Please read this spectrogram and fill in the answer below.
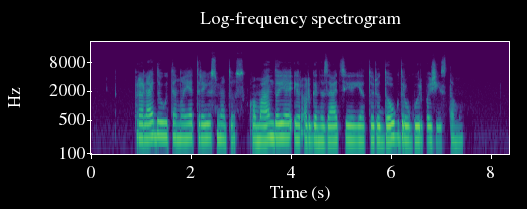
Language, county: Lithuanian, Vilnius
